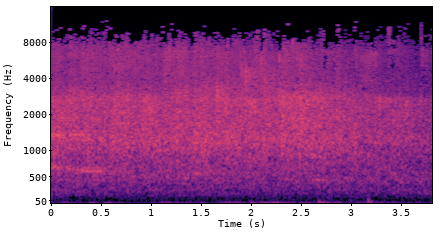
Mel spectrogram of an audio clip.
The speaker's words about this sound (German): Zunächst sagt der Applaus schon viel aus über die Frage.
